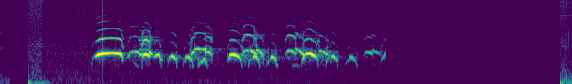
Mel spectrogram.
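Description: African Fish Eagle giving its ringing, yelping call: a loud first note, then a quick run of about a dozen clear, falling yelps over four seconds.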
